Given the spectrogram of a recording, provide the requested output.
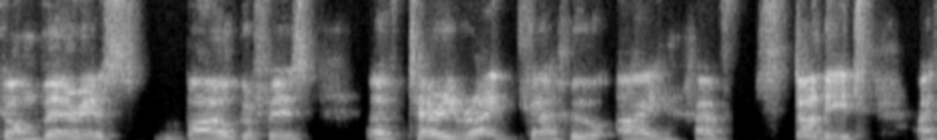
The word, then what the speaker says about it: Reintke: as you like but i would say it's reindeer and so it's a lot of hard german um consonants so i get it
